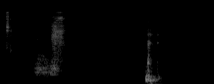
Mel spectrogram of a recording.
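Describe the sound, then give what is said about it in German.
A few short, soft noises from a small puppy waking up, small whines and a snuffly yelp, come in brief bursts with quiet gaps between them and no talking. “das, wenn ihr das gerade im Hintergrund hört, das ist auch übrigens der kleine Welpe, der gerade wach wird.”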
